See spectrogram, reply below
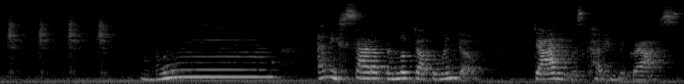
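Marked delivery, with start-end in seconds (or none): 0.0-1.1 soft unvoiced chugging; mower pull-start noise. Lawnmower starting. 1.4-2.8 steady droning vroom; engine vroom. Acted. Lawnmower engine.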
